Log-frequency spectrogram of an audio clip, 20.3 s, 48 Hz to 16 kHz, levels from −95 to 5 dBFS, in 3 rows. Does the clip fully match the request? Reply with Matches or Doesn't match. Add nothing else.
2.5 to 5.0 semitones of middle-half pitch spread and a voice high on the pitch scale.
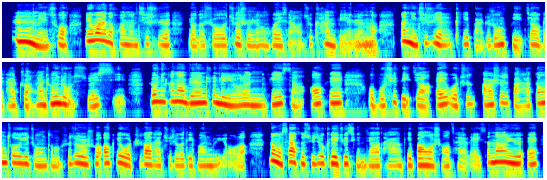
Matches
